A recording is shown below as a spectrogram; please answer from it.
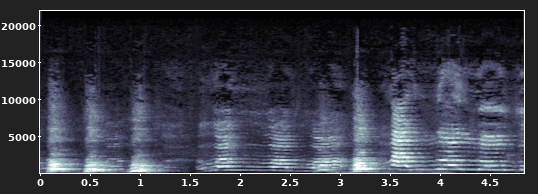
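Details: Pet dog joining a baby in howling: three short barking yelps, then a long, steady, tonal howl that holds and wavers, with the baby's voice overlapping near the end.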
